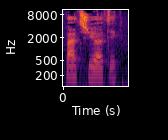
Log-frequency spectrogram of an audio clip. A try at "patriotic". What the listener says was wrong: Not bad. Now I would say not patri, but patriotic.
